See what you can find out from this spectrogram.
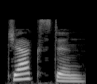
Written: jaxtyn

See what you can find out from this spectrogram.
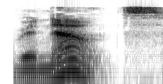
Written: renounce

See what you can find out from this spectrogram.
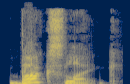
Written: boxlike

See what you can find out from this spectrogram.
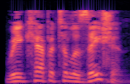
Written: recapitalization

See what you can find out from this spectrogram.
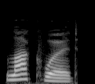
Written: lockwood

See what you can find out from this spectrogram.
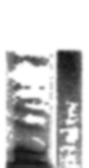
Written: lodz

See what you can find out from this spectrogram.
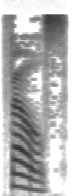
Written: fells

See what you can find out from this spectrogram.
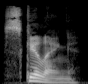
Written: skilling

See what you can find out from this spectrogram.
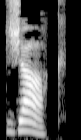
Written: jacques

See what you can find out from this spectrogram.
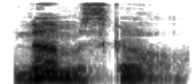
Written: numskull

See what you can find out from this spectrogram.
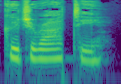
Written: gujarati

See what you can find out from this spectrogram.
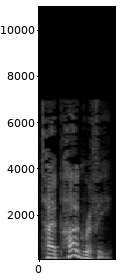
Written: typography

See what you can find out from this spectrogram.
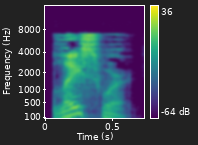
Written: lacework

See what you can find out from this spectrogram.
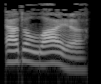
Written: atalaya

